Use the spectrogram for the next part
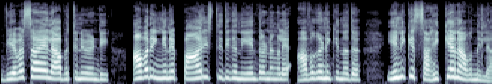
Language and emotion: Malayalam, angry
